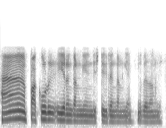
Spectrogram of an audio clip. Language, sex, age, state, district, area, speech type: Santali, male, 18-30, Jharkhand, Pakur, rural, conversation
